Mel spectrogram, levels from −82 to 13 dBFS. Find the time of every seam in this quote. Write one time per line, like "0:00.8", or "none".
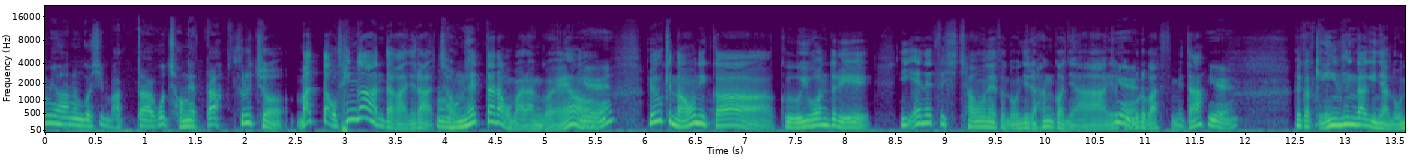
0:03.5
